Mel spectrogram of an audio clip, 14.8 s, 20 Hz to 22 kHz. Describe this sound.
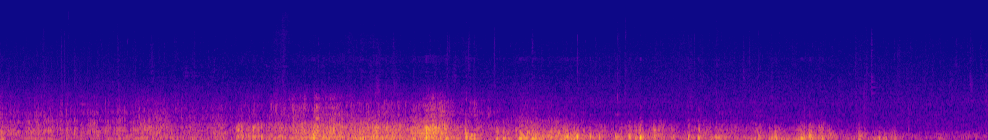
ThunderSound (2), recorded with my Blue Yeti Microphone.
